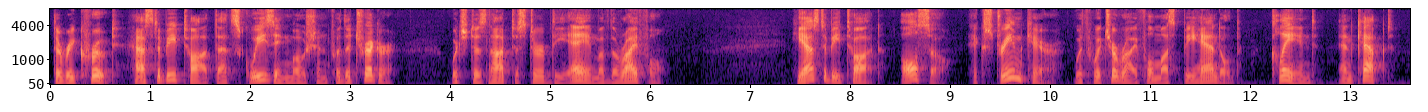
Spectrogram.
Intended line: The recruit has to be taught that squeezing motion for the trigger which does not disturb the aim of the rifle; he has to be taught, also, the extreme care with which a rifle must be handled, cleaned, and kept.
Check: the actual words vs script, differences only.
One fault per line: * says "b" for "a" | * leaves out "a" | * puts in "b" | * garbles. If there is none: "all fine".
* leaves out "the"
